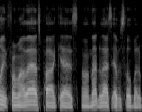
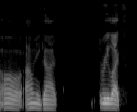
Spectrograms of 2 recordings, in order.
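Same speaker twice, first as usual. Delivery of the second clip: play-acted mopey, let-down tone, slow and sad; 4 semitones higher, 7 dB quieter than usual. Imitating people who complain about few likes: imitating someone sounding sad. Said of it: "And you sound sad".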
